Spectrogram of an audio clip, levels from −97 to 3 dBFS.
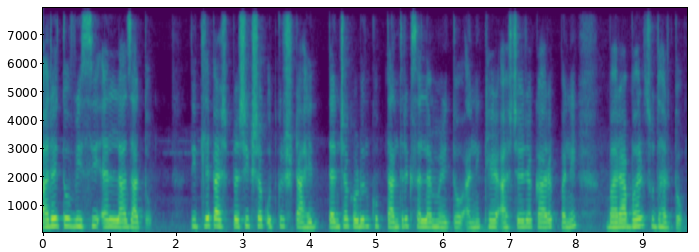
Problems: none marked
